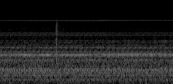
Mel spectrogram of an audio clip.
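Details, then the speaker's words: Danfoss high-pressure misting pump after rebuild, running at 35 Hz: steady even whine with constant high tone, no knocks or surging; running quite smooth and healthy. "we'll turn it on here and we got 10 Hertz on it and there it is that you know at 35 hurts you know it's raining quite smooth with it"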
